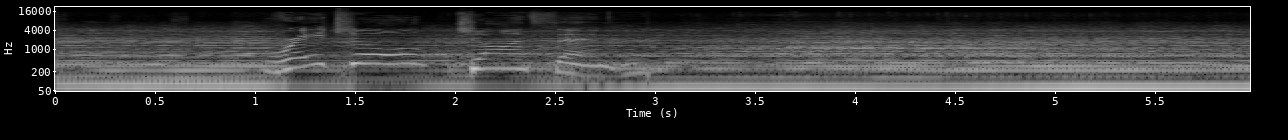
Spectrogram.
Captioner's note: audience cheers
